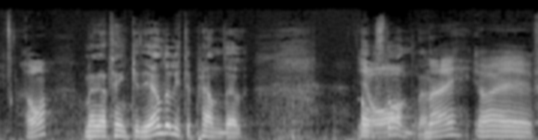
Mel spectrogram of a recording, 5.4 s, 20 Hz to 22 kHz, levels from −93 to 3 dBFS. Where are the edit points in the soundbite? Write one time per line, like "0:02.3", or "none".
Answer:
0:04.2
